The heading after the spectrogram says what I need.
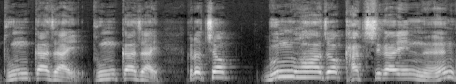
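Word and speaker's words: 文化財: 발음은 분가자이.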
